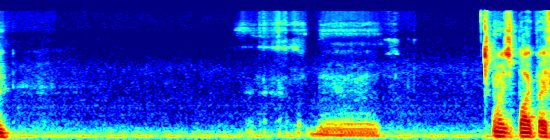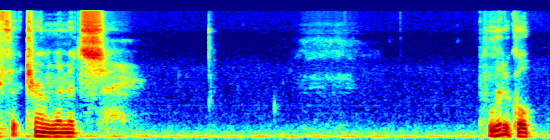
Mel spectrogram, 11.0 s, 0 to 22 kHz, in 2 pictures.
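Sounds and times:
man humming hmm: 2.6s - 4.0s.

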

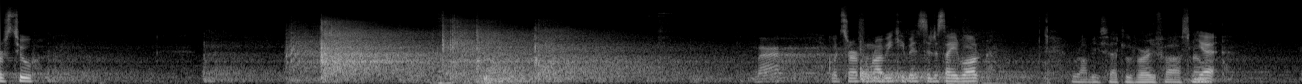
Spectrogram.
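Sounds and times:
handball thudding in echoing court: 0.4s - 8.8s.

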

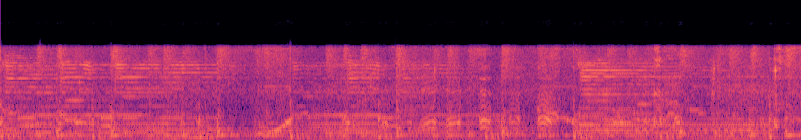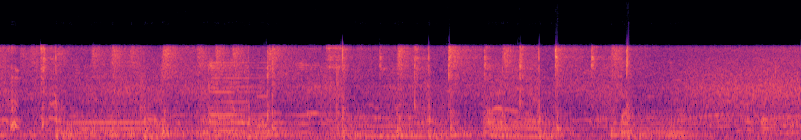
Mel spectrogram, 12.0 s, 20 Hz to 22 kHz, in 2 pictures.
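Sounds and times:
drum hits: 0.0s - 11.1s
electric guitar and bass ringing: 0.0s - 11.8s.

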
